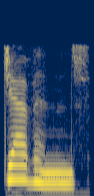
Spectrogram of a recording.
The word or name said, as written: Jevons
